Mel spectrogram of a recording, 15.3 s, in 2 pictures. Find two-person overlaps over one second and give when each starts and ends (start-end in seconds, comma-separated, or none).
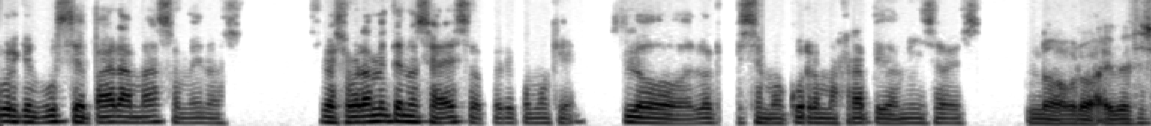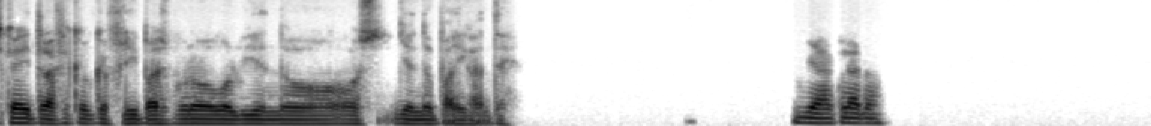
none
